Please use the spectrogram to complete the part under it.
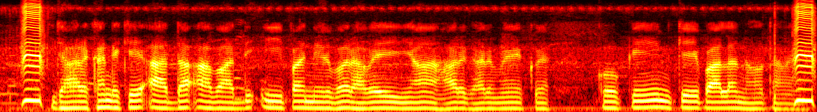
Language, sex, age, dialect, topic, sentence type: Bhojpuri, male, 18-24, Northern, agriculture, statement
